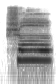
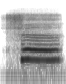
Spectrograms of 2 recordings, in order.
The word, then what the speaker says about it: 是: She. 是 Ya, jadi baca si E-nya dipanjangin aja nggak apa-apa, Bu.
